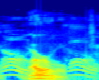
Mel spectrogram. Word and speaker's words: Maryville: Barber Broadway says Maryville High School rules, but they spelled it Murvul. Merville. That's how it's pronounced around here.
